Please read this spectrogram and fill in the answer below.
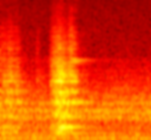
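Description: A brief metallic scrape and squeal as a wire grill rack is pulled out of a steel milk-can mailbox, starting about a second in with a held high squeak that dies away quickly.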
